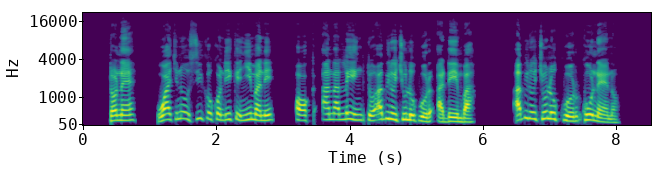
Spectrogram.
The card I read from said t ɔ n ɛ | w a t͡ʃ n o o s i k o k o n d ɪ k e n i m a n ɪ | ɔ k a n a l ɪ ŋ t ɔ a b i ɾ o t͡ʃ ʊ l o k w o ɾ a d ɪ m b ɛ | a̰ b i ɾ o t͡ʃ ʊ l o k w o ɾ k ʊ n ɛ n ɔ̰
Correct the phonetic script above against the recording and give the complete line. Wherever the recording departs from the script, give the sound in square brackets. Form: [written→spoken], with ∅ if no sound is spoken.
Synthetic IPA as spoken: t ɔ n ɛ | w a t͡ʃ n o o s i k o k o n d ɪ k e [n→ɲ] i m a n ɪ | ɔ k a n a l ɪ ŋ t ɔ a b i ɾ o t͡ʃ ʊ l o k w o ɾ a d ɪ m b [ɛ→a] | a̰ b i ɾ o t͡ʃ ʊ l o k w o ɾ k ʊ n ɛ n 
